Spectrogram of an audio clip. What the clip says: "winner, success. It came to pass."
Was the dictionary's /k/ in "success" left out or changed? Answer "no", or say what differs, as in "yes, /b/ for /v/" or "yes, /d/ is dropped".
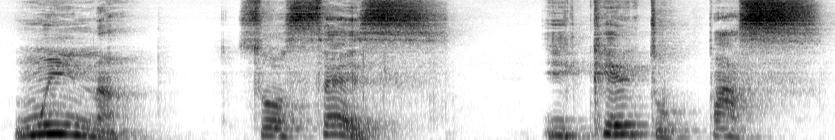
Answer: yes, /k/ is dropped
